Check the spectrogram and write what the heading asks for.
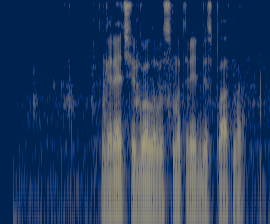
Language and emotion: Russian, neutral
